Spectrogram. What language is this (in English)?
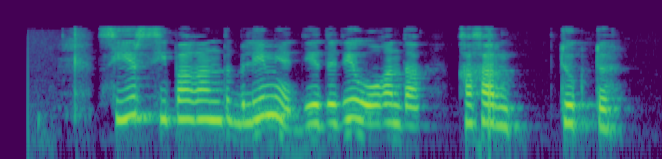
Kazakh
